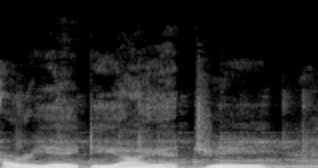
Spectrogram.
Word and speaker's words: Reading: I was born in Reading. That's uh re a d i n g. We pronounce it Reading and uh a little hospital there is that's where we're starting off from Reading.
